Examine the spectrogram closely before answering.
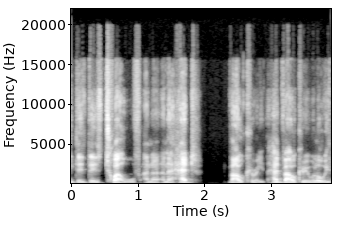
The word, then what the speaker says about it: Valkyrie: Valkyrie. Valkyrie. Yeah. I keep wanting to say Valeries.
